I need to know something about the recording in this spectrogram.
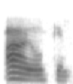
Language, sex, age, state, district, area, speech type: Tamil, female, 45-60, Tamil Nadu, Sivaganga, rural, conversation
